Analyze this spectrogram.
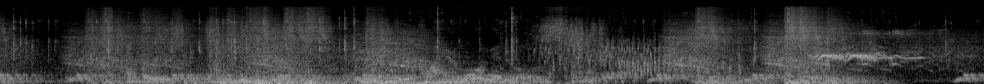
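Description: Game sound effects click and chime.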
